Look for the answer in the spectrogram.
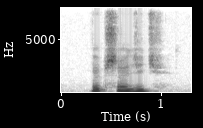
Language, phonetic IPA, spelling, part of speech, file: Polish, [vɨˈpʃɛd͡ʑit͡ɕ], wyprzedzić, verb, LL-Q809 (pol)-wyprzedzić.wav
